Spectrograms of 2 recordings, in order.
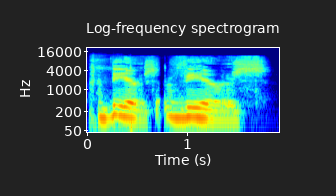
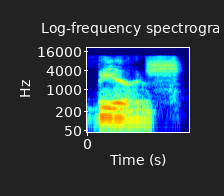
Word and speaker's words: Vers: Or Vers. You know? Yeah. So. The Vers Initiative. Veers. It's pronounced Veers.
